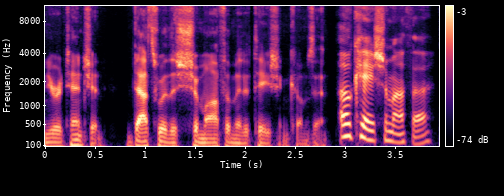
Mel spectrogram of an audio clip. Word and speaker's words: Shamatha: That's where the Shamatha meditation comes in. Okay. Shamatha, tell me more about that. Sounds kind of intense. It is in a way, but it's so cool. Shamata, pronounced shamata.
